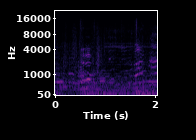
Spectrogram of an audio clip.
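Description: Children's voices calling and shouting as they play, over a background music bed.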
